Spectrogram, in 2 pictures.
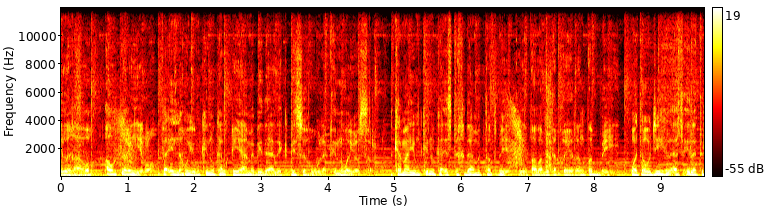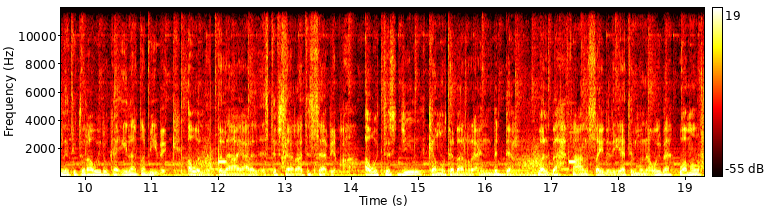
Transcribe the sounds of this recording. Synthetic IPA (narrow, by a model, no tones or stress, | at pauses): ʔɪlɣaːʔʊʔawt̪aɣjiːɾʊ̰faʔɪnːahʊjʊmkɪnʊkalqɪjaːmbɪðaːlɪkbɪsʊhuːlawɪjʊsɾ | kamajʊmkɪnʊkaʔɪst̪ɪxd̪aːmɪt̪ːɑt̪ˤbiːqlɪt̪ˤɑlɑbt̪ɑqɾiːɾnt̪ˤɨbːɪ̰j | wɪt̪awd͡ʒiːɦɪlʔasʔɪlaalːat̪it̪ʊɾˤɑːwɪd̪ʊkaʔɪlat̪ˤɑbiːbɪk | ʔawɪlʔɨ̰t̪ˤːɨlaːʕʕalalɪst̪ɪfsɑːɾˤɑːt̪ɪsːaːbɪqɑ | ʔawɪt̪ːasd͡ʒiːlkamʊt̪abɑrːɪʕbɪd̪ːamːwɪlbaħθʕanɨsˤːɑjd̪alɪjːaːt̪ɪlmʊnawːɪbawɪmawq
